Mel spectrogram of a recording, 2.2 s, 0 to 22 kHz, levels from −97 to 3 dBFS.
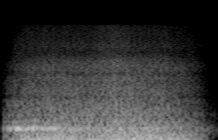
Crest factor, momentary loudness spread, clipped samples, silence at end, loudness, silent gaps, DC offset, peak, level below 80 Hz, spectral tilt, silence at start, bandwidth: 12 dB; 7 LU; under 0.1%; 0 s; -31 LUFS; none; 2%; -16 dBFS; -38 dBFS; -9 dB/octave; 0 s; 9.6 kHz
